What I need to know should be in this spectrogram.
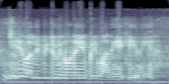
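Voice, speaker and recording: A religious lecturer with a medium-pitched, animated voice delivers an argumentative talk over background noise. He poses sarcastic rhetorical questions and mimics his opponents.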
